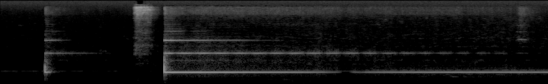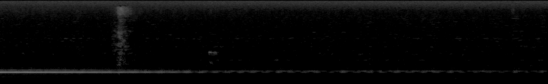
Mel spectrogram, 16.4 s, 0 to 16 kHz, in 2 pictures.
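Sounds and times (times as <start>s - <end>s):
bell being struck to mark the start of a reading: 2.5s - 11.0s.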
